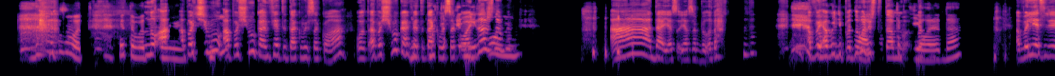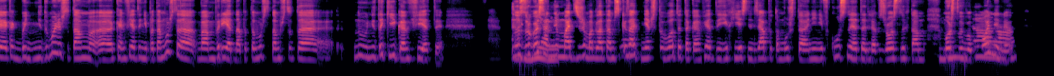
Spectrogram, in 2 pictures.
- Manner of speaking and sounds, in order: laughing while speaking: "Да"; laugh; chuckle; tapping; other noise
- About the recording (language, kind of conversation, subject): Russian, podcast, Какие приключения из детства вам запомнились больше всего?
- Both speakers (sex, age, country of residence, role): female, 20-24, France, host; female, 40-44, Spain, guest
